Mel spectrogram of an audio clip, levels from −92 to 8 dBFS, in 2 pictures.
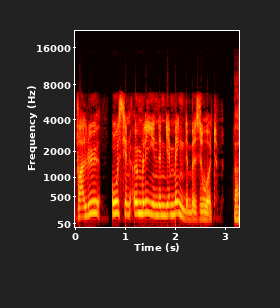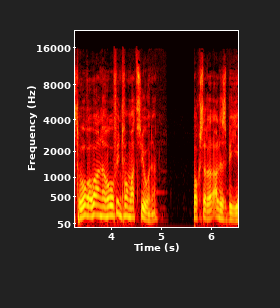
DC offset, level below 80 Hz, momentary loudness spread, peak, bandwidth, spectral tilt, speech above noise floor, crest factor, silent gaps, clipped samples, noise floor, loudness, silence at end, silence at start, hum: under 0.1%; -58 dBFS; 8 LU; -8 dBFS; 16 kHz; -4.5 dB/octave; 54 dB; 16 dB; none; under 0.1%; -76 dBFS; -22 LUFS; 0 s; 0.05 s; none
